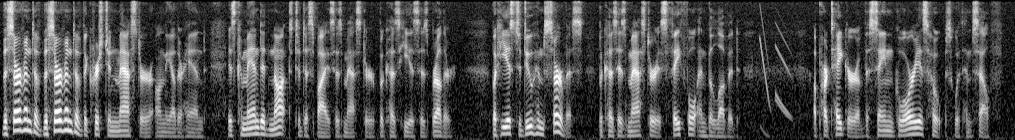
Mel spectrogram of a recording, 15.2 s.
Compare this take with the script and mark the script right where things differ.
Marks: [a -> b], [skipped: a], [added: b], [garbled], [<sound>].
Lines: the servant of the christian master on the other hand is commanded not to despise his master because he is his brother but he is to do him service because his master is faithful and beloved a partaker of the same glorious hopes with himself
the servant of the [added: servant of the] christian master on the other hand is commanded not to despise his master because he is his brother but he is to do him service because his master is faithful and beloved [chirp] a partaker of the same glorious hopes with himself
